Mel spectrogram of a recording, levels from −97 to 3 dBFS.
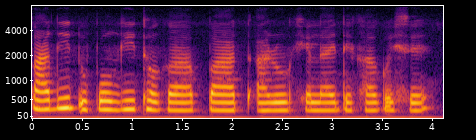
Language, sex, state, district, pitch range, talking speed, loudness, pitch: Assamese, female, Assam, Kamrup Metropolitan, 210-235 Hz, 115 wpm, -15 LUFS, 215 Hz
